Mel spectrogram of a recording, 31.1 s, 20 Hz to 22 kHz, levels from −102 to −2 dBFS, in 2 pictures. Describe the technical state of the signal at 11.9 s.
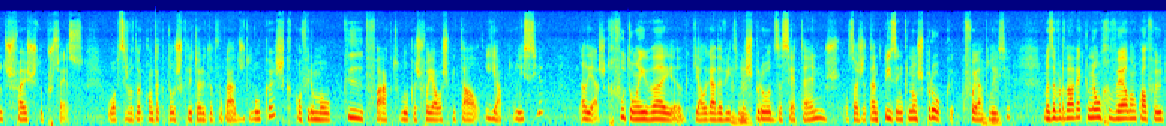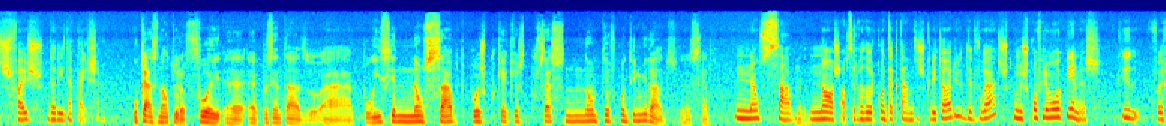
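At 11.9 s the speech signal is intact, with no audible technical fault at that point.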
